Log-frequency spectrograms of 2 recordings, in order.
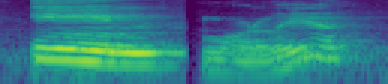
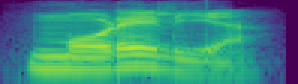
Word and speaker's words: Morelia: So, Morlia?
